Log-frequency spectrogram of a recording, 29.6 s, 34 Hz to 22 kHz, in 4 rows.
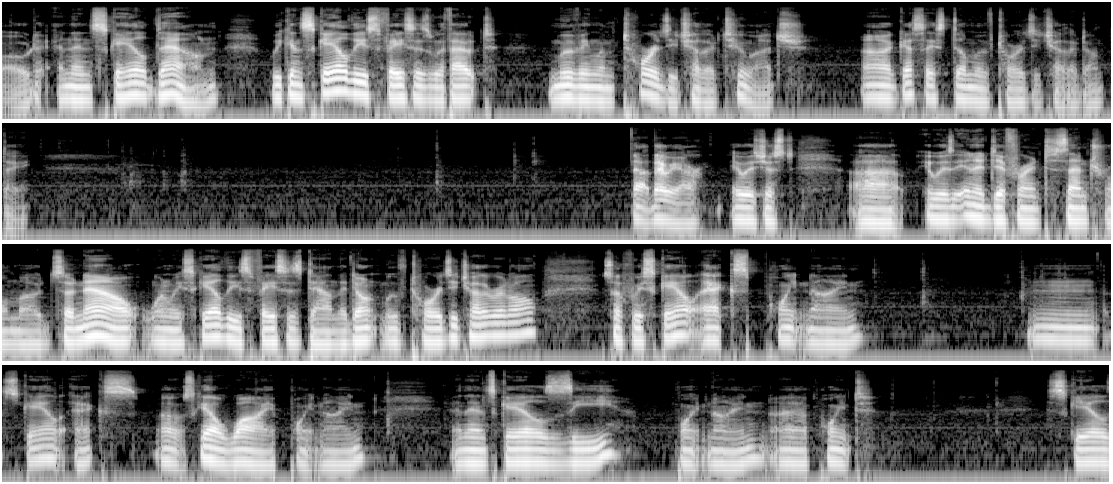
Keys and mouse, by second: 0.6 s, 4.8 s, 6.6 s, 8.7 alt+., 9.9 ctrl+., 10.8 s, 14.7 s, 18.3-20.8 right drag, 19.0 s, 20.8 click, 21.7 ctrl+z, 22.2 s, 25.4 s, 29.3 s.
